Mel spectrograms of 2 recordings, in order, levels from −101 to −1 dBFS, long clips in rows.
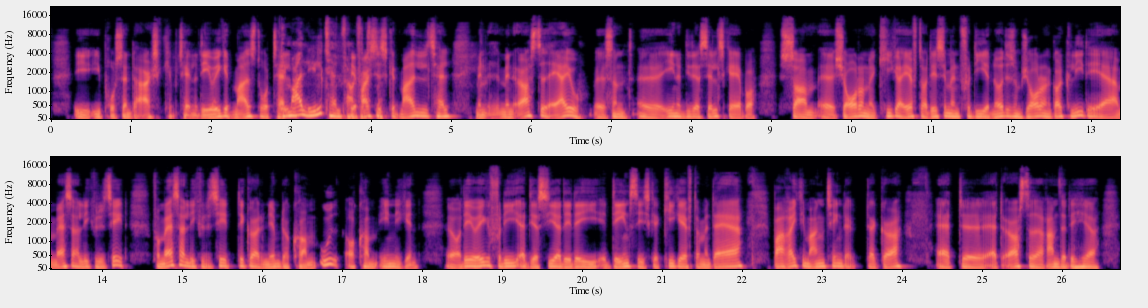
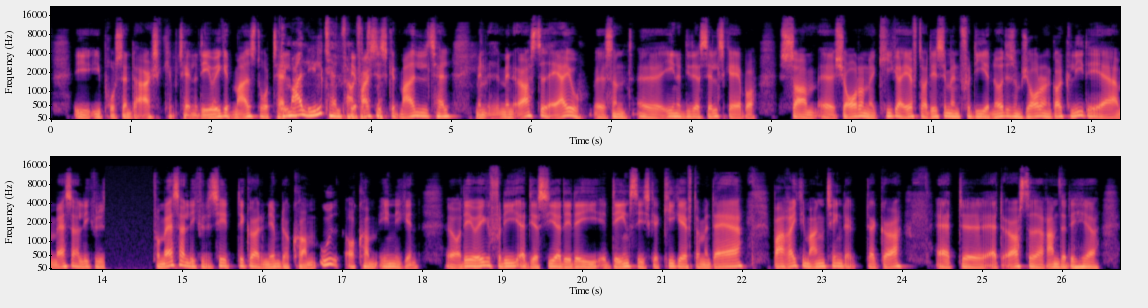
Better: first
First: none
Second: audio cutting out; at 14 s for 0.5 s

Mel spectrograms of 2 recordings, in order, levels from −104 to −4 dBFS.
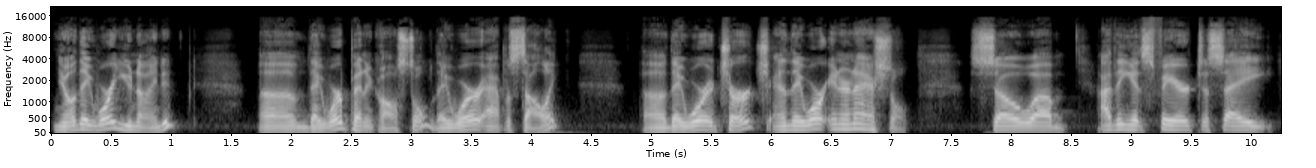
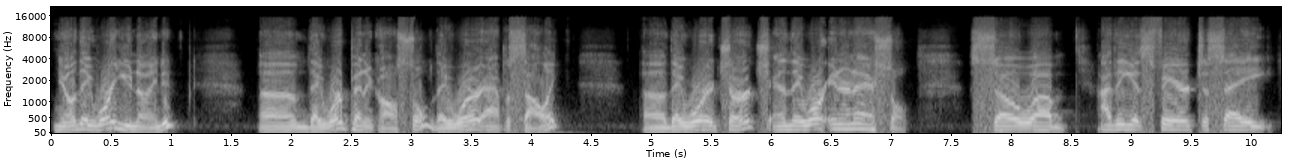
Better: first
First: none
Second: distortion; heavy; 6 dB below the speech

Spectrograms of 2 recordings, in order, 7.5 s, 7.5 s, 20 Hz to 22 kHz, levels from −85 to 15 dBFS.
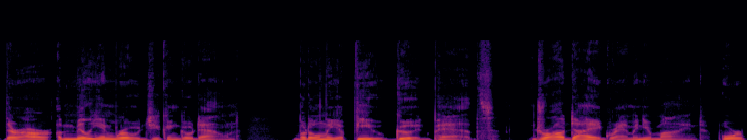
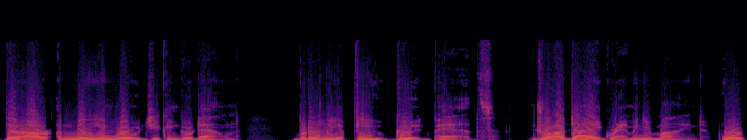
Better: first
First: none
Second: distortion; heavy; 16% of the sound clipped

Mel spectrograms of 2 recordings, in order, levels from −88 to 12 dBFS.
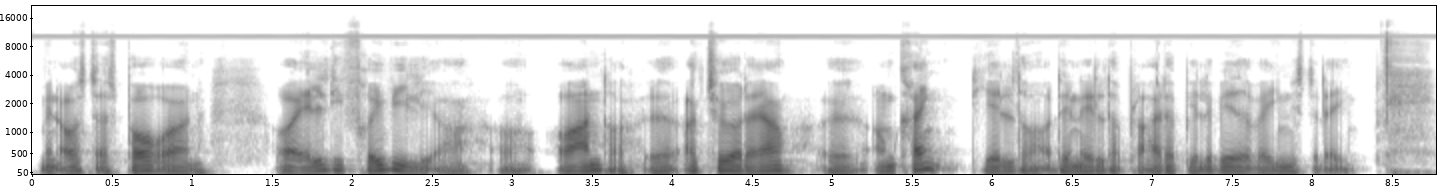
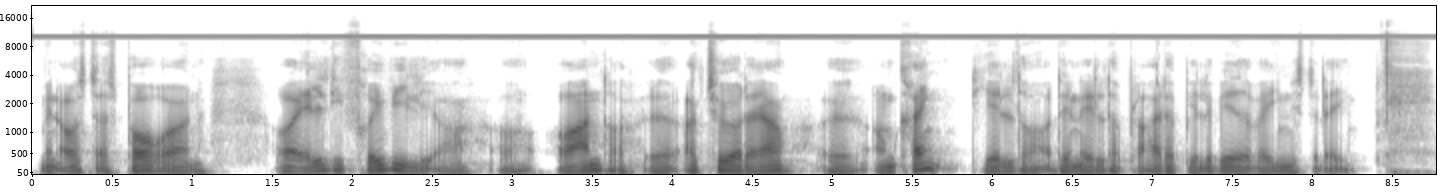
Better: first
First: high-pitched whine; faint; throughout; 10.5 kHz, 20 dB below the speech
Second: high-pitched whine; loud; throughout; 10.5 kHz, 8 dB below the speech

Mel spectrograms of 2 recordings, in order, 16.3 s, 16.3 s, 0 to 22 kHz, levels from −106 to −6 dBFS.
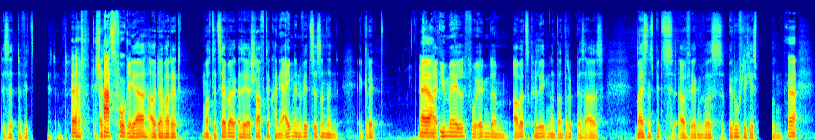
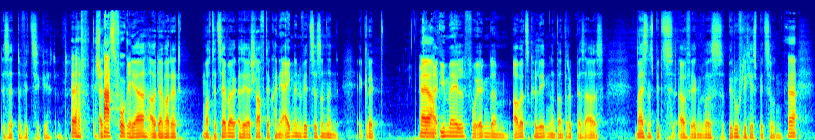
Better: second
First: audio cutting out; at 0.5 s and at 15 s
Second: none

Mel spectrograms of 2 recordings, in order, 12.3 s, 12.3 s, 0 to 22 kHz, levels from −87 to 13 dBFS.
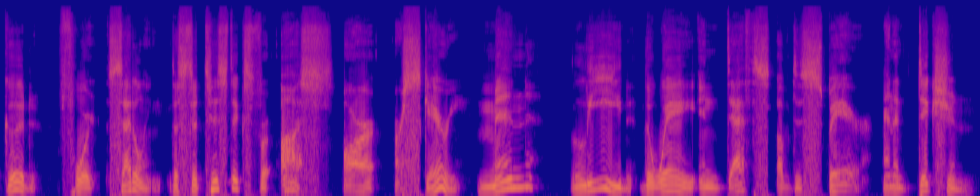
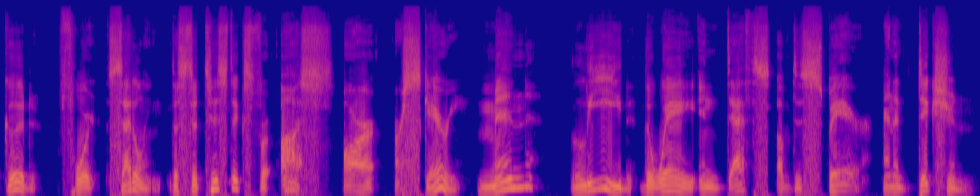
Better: neither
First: distortion; slight; 10 dB below the speech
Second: distortion; slight; 10 dB below the speech

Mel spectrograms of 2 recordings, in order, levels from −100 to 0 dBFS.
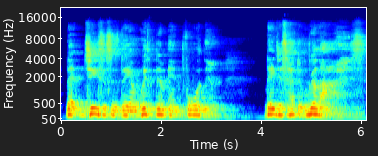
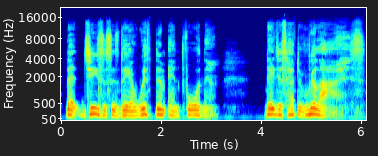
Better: second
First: room echo; slight; dies away in 1.1 s // off-mic speech; somewhat distant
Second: none

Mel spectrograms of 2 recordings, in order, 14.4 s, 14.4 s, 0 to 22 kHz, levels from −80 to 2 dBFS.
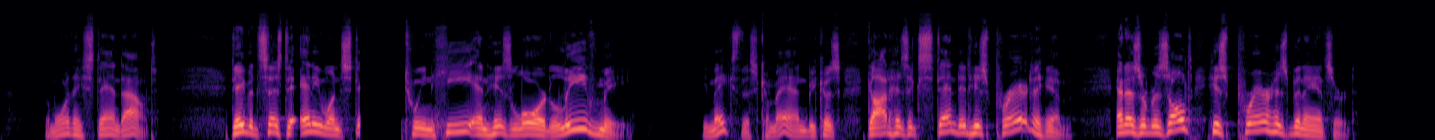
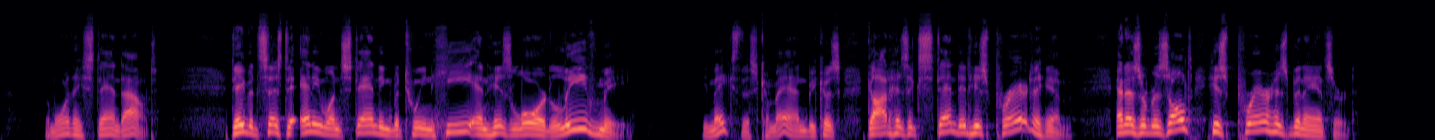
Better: second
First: audio cutting out; at 3.5 s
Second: none

